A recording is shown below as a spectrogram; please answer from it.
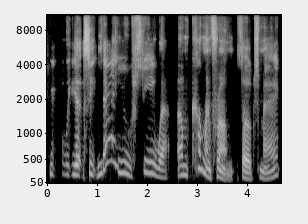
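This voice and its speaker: Brief: man playing husky, dark, slow-drawling con man, dry close mic. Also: high voice, very animated, no echo, exaggerated voice. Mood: sly. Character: slick smooth-talking male financial schemer. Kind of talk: table read.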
